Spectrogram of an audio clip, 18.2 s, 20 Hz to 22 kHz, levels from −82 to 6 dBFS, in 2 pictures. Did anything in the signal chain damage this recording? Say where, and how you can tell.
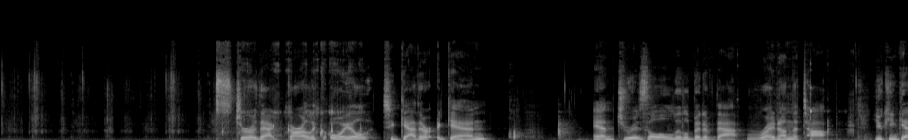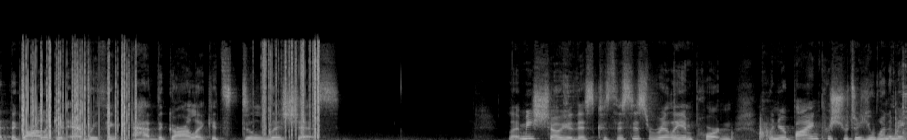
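Yes, in the analogue wiring. Cable scratch noise appears from 9.27 to 10.44 s, around 5 dB louder than the sound itself, and again from 11.60 to 12.27 s at about the same level as the sound. Each burst is a dense, irregular rustle lasting roughly 0.7 to 1.2 s, likely from a worn cable or connector being moved so its contact resistance flickers. Unlike a single dropout click or steady hum, it comes in ragged, grainy clusters.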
